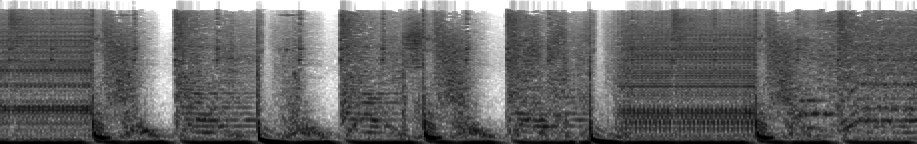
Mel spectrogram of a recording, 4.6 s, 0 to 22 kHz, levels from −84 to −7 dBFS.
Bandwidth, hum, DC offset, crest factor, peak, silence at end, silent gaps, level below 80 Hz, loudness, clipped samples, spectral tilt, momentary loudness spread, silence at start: 17.5 kHz; none; under 0.1%; 8 dB; 0 dBFS; 0 s; none; -10 dBFS; -8 LUFS; 0.4%; -3 dB/octave; 2 LU; 0 s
